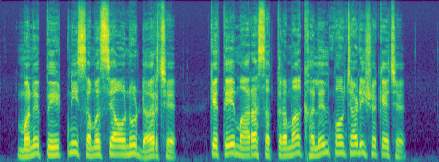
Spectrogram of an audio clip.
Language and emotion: Gujarati, fearful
